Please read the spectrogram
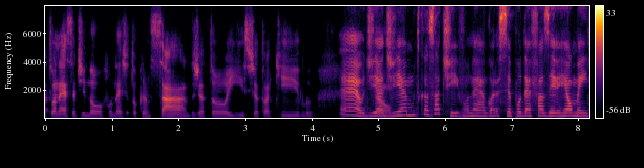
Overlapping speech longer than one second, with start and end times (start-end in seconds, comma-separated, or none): none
